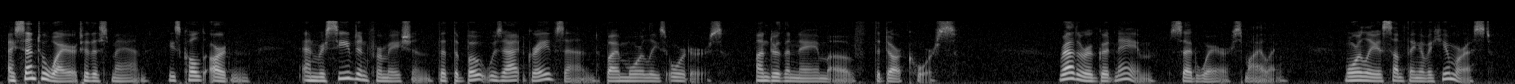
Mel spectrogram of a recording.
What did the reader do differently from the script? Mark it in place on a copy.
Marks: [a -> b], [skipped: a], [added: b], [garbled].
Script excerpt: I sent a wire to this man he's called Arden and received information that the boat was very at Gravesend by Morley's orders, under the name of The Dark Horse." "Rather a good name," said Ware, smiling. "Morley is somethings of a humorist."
I sent a wire to this man he's called Arden and received information that the boat was [skipped: very] at Gravesend by Morley's orders, under the name of The Dark Horse." "Rather a good name," said Ware, smiling. "Morley is [somethings -> something] of a humorist."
